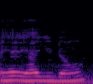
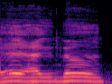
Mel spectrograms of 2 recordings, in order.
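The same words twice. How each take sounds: First: It is said in a calm, relaxed way. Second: It is said in an overeager, drooling way.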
